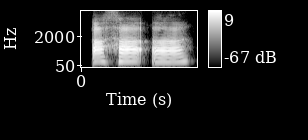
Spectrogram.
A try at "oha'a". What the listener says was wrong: So for baby, it's with the O, oha'a, oha'a. Yeah, oha'a. Or another pronunciation of baby was onga'a, sumai onga'a yate wana. Both of those are absolutely correct.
